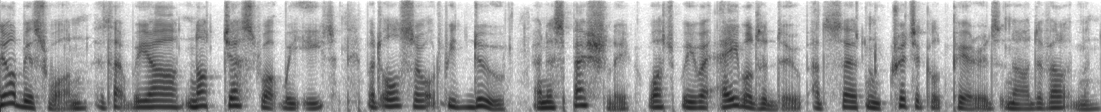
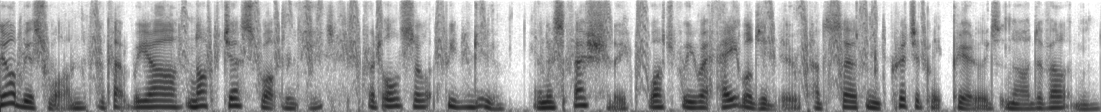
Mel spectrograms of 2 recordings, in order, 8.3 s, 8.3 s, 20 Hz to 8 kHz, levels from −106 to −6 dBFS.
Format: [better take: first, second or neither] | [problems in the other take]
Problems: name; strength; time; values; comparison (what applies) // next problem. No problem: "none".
first | noise reduction (neural diffusion model UNIVERSE++)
